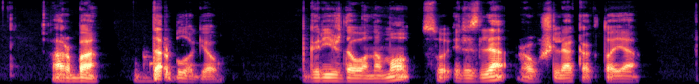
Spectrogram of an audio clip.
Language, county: Lithuanian, Telšiai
